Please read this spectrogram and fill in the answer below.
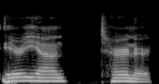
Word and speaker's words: Ariane Turner: industry og and a self-proclaimed wellness junkie miss ariane turner said your name right you did you said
